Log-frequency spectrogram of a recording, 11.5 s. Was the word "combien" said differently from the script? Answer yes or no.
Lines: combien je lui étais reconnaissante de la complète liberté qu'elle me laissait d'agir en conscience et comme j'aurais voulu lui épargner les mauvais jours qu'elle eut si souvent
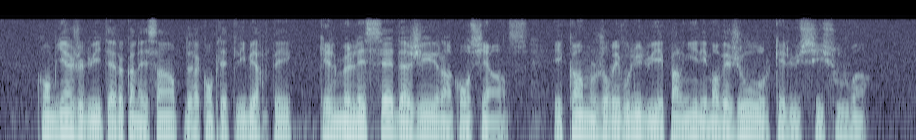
no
